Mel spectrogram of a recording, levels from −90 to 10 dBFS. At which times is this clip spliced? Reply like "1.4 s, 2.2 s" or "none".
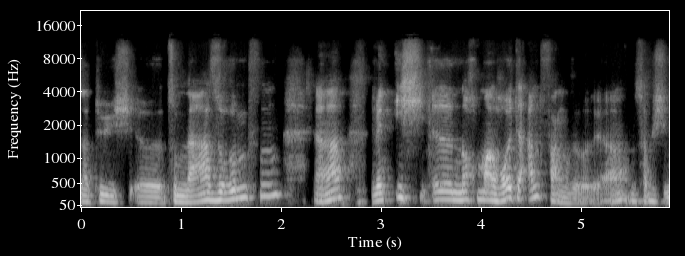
2.9 s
